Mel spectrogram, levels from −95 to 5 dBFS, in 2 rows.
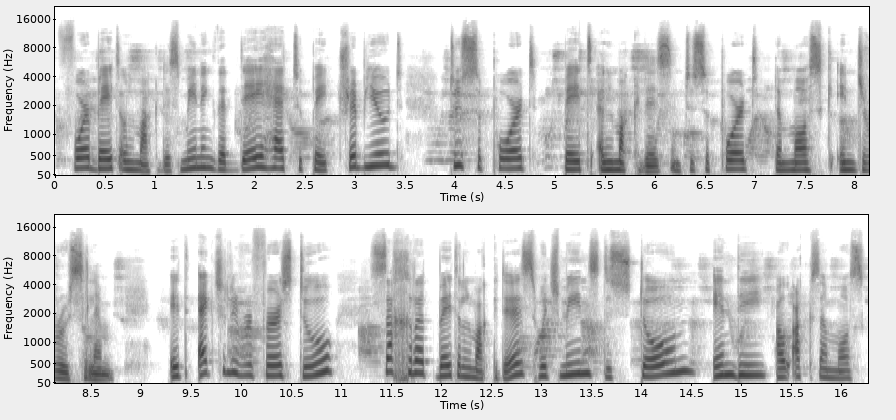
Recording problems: voice in the background; faint; throughout; 20 dB below the speech

